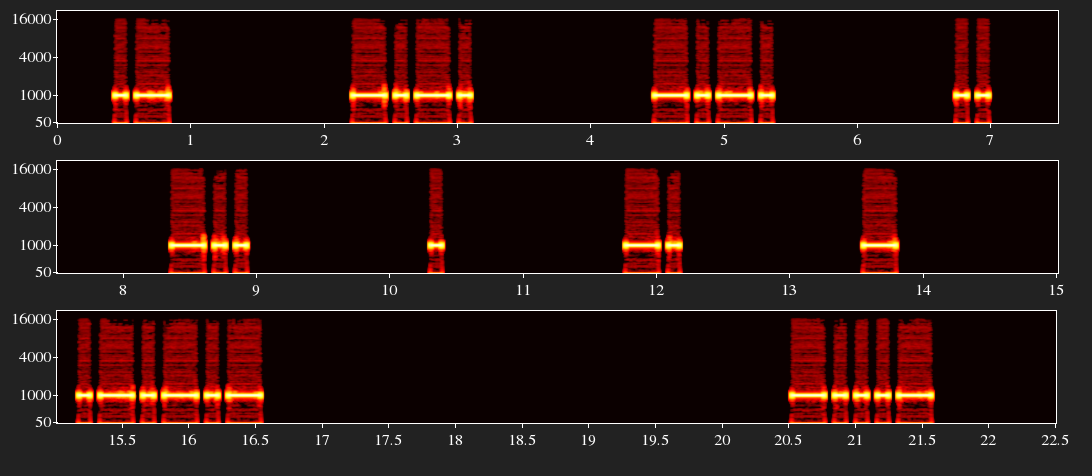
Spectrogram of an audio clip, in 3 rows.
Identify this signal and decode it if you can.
Morse code, heard as a keyed tone, about 15 wpm, spaced as for 5 wpm, 1000 Hz. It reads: ACCIDENT. <BT>
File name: qotdfiles / 5wpm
